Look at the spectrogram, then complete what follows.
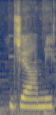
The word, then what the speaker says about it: Camii: जामी मानी मॉस्क, जिसकी spelling CAMII करके आप पढ़ेंगे उसे जामी कहा जाता है, यानी मॉस्क।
